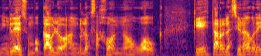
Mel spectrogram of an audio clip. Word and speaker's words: woke: y empezó a aparecer una palabra que se pronuncia Wok se escribe w pensemos en el W de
